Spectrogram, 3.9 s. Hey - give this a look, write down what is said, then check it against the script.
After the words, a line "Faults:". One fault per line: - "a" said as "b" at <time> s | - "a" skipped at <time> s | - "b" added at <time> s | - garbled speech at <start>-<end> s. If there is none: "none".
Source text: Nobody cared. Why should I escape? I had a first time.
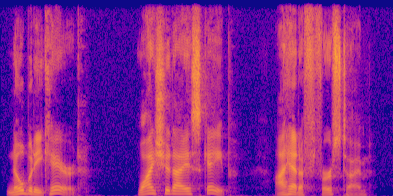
Nobody cared. Why should I escape? I had a first time.
Faults:
none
